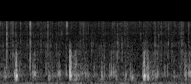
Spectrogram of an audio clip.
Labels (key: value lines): label: biophony, sea urchins (Echinidae)
recorder: SoundTrap 600 or HydroMoth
